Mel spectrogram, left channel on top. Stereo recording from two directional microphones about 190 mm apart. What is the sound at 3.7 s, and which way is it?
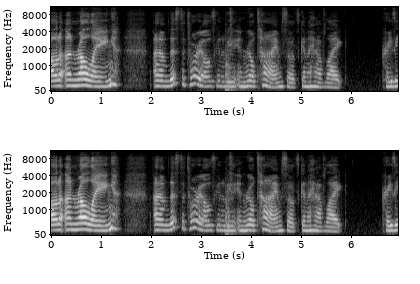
Speech, 45° right (ahead or behind).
